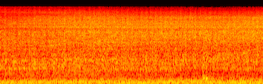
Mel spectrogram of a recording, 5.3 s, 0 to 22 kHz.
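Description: Chevrolet SSR's 6.0-litre LS2 V8 idling steadily, heard over the open engine bay.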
